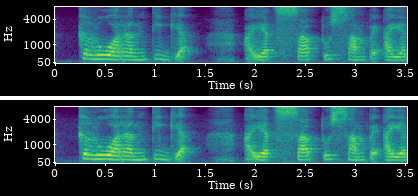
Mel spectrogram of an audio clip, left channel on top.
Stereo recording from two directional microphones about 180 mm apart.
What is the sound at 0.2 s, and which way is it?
A woman's voice, 20° right (ahead or behind).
